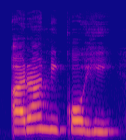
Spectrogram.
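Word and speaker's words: Araniko: और एक already highway है अरानिको, यहाँ पे I will write the spelling, इनकी प्रोनंसिएशन थोड़ी अजीब सी है, अरानोकी मे बी, ओके आप इसको कैसे भी प्रोनाउंस कीजिए, अरानोकी हाईवे है, इसको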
